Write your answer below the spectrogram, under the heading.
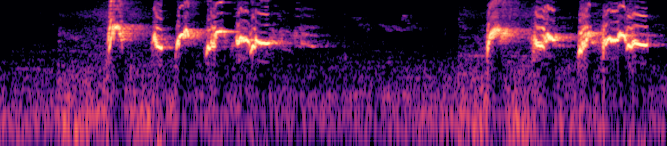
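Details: Red-whiskered bulbul producing competition song used to excite other birds: two rapid phrases, each of four or five bright, slurred, downward-bending whistles, separated by about a second of quiet.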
